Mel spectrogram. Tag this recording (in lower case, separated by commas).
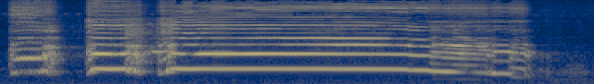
chicken, fowl, livestock, animal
